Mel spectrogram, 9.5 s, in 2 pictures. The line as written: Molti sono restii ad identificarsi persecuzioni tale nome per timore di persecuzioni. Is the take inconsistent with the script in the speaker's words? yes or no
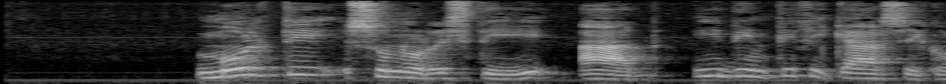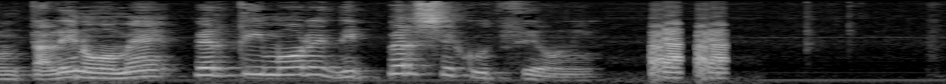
yes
